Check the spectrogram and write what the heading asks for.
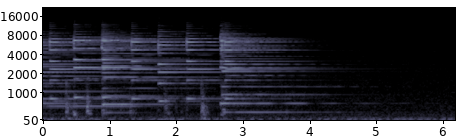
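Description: Electronic keyboard played with a harpsichord sound: a run of quick separate notes and chords, then a last chord about three seconds in that is left to fade away, followed by faint room sound.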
